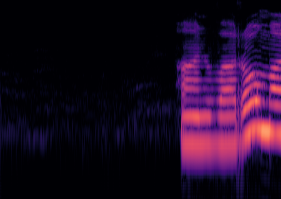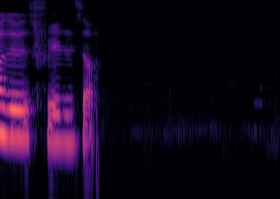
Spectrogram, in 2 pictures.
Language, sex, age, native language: Icelandic, male, 6, Icelandic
